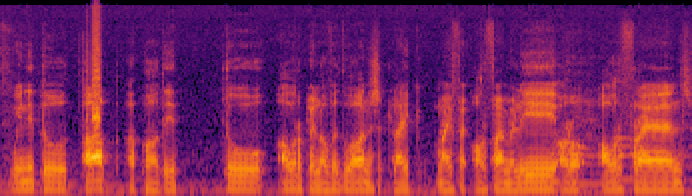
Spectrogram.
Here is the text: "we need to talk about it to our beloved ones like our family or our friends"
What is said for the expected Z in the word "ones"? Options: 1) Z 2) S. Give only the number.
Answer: 2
